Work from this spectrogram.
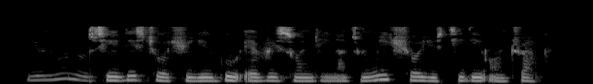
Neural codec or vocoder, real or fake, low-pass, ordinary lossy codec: none; real; 7.2 kHz; MP3, 24 kbps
